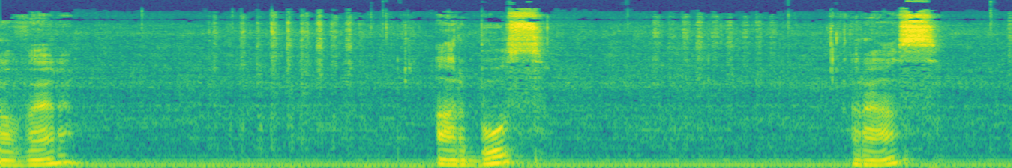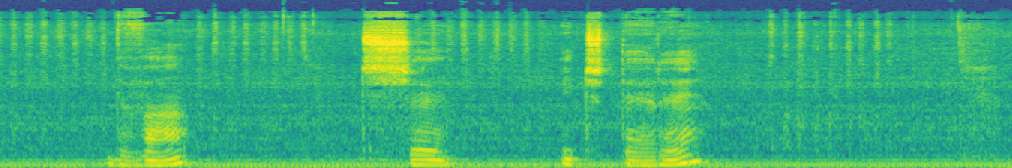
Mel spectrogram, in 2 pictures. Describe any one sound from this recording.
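A soft tool scratches across a stiff card.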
